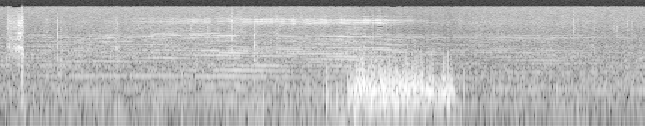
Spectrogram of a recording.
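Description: Radio-controlled model airplane's motor whining overhead, its pitch drifting slightly as it flies past. A gust of wind on the microphone about three and a half seconds in is the loudest sound.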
